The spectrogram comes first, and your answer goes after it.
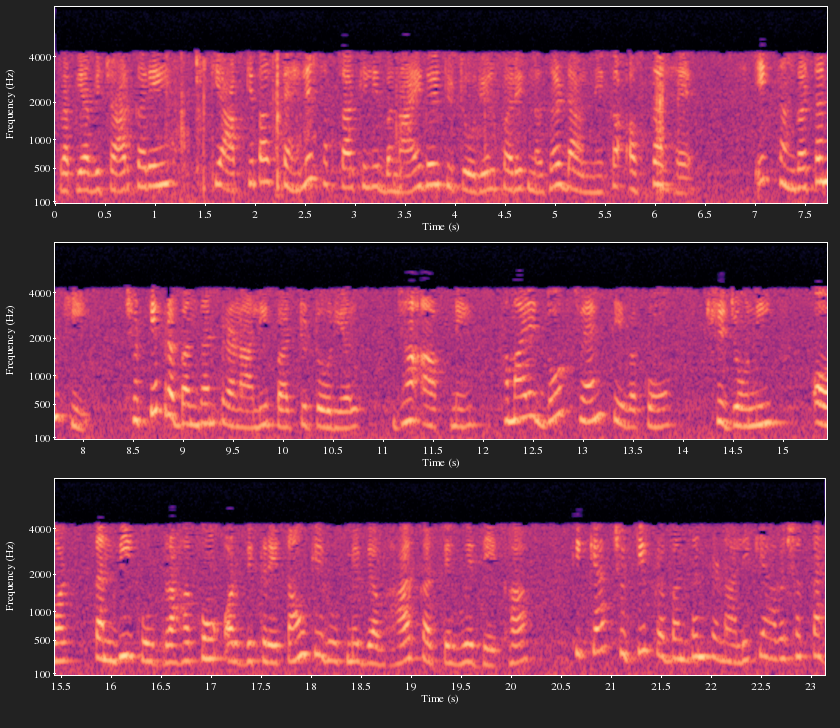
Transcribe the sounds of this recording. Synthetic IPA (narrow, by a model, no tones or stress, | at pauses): kɾɐpjaʋɪt͡ʃaːɾkɐɾẽkiaːp̚kepaːspɛɦlesɐp̚t̪akeliebɐnaːeɡɐeʈuʈoːɾijəlpɐɾeːknɐzəɾɖaːlnekaʔɐʋsəɾɦɛː | eːksɐ̃ŋɡʱəʈʰənkit͡ʃʰʊʈːipɾɐbə̃nd̪ʱənpɾɐɽ̃aːlipɐɾʈuʈoːɾijəl | d͡ʒɐɦãʔaːpnehɐmaːɾed̪oːsʋɛːmseːʋəkõ | ʃɾɪd͡ʒoːni | ɔːɾ | t̪ɐnʋikoɡɾaːɦəkõʔɔːɾʋɪkɾeːt̪aːõkeɾuːpmẽʋjɐʋɦaːɾkɐɾt̪eɦʊed̪eːkʰa | kikjaːt͡ʃʰʊʈːipɾɐbə̃nd̪ʱənpɾɐɽ̃aːlikiaːʋəʃjək̚t̪aɦɛ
